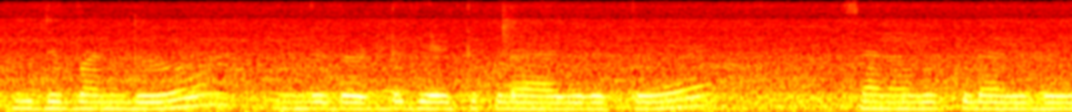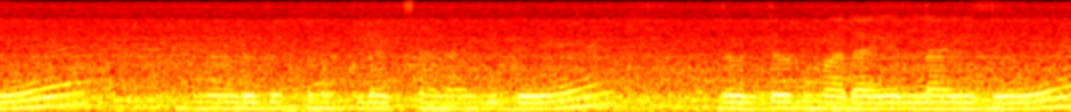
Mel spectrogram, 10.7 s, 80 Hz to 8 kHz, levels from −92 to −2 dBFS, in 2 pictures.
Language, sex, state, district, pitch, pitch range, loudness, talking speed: Kannada, female, Karnataka, Belgaum, 175 Hz, 170-185 Hz, -14 LUFS, 105 wpm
